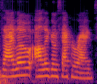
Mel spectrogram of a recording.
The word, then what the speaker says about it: xylo-oligosaccharides: Learn how to pronounce. Is it going to be crazy loud? No, I don't hear anything. Xylo-oligosaccharides.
